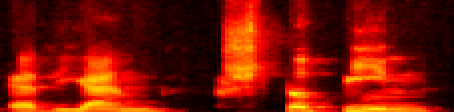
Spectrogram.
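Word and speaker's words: shtëpinë: It's not ștăpină. If I pronounce it like that, it's because I want to let you know there is an there, ștăpină. But it's ștăpin, like that, ștăpin.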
